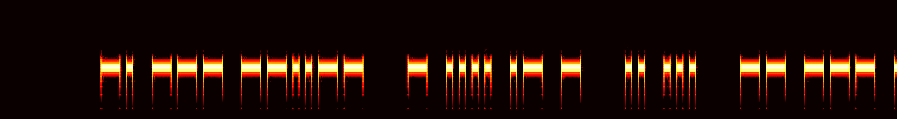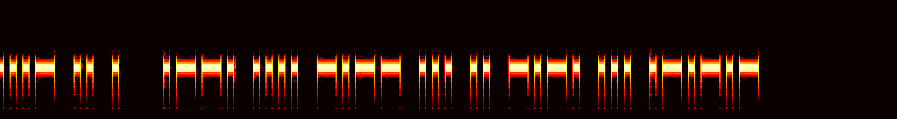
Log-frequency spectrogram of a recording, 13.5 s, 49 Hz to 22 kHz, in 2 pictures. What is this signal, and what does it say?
Morse code, heard as a keyed tone, about 25 wpm, 700 Hz. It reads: NO, THAT IS MOVIE PHYSICS.
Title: Sentences from Top 1000 Words - Review Part 5 - 25wpm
